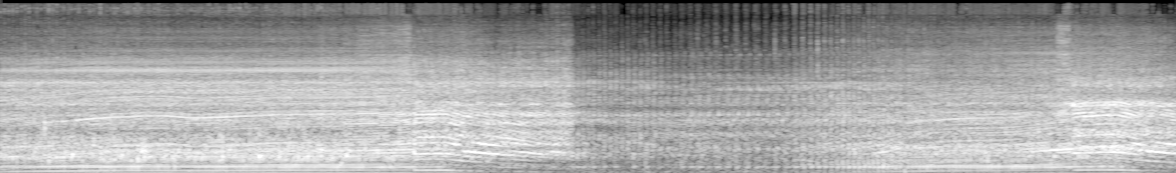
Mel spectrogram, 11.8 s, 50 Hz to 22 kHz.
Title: Suzuki DF-6 strange noise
